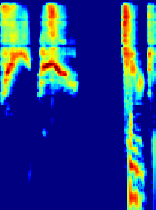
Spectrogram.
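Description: A person whistles loudly in two sharp, sliding bursts, one right after the other. A short pause follows, then a voice briefly breaks in at the very end.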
